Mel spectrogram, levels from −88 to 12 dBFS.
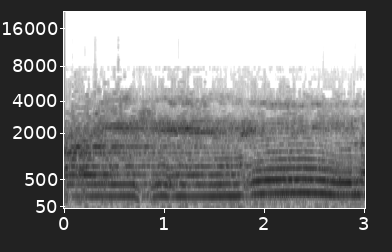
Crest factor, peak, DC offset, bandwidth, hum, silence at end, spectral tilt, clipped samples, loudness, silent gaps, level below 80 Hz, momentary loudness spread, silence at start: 8 dB; 0 dBFS; under 0.1%; 6.2 kHz; none; 0 s; -8 dB/octave; under 0.1%; -9 LUFS; none; -42 dBFS; 3 LU; 0 s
